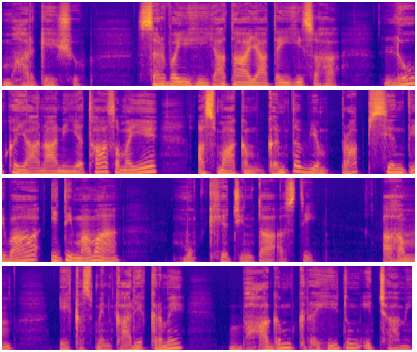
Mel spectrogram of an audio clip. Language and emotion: Sanskrit, fearful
